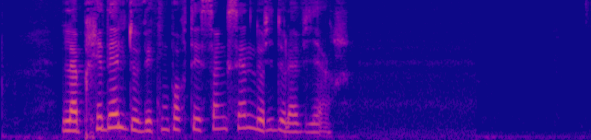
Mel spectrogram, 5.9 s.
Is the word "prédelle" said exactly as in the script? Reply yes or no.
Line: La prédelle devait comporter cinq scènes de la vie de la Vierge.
yes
